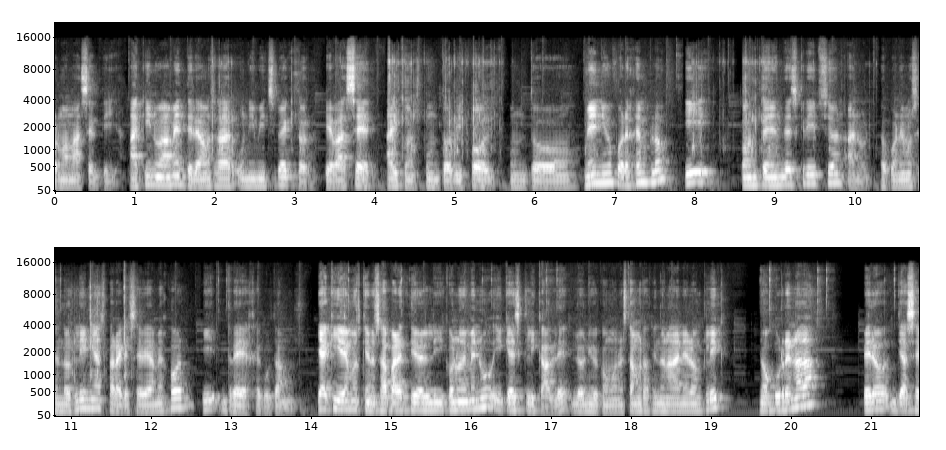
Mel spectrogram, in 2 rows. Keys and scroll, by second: 2.9 Return, 12.8 shift+F10.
